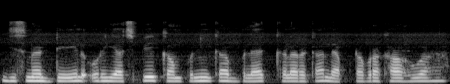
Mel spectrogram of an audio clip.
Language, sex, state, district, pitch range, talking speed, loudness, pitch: Hindi, male, Jharkhand, Deoghar, 150-160 Hz, 135 wpm, -16 LUFS, 155 Hz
